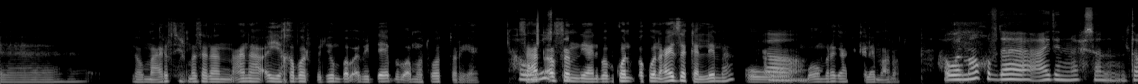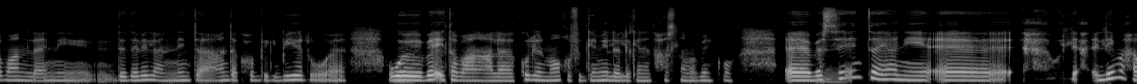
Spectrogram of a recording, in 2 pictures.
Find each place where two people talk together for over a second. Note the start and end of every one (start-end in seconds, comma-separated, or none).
none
